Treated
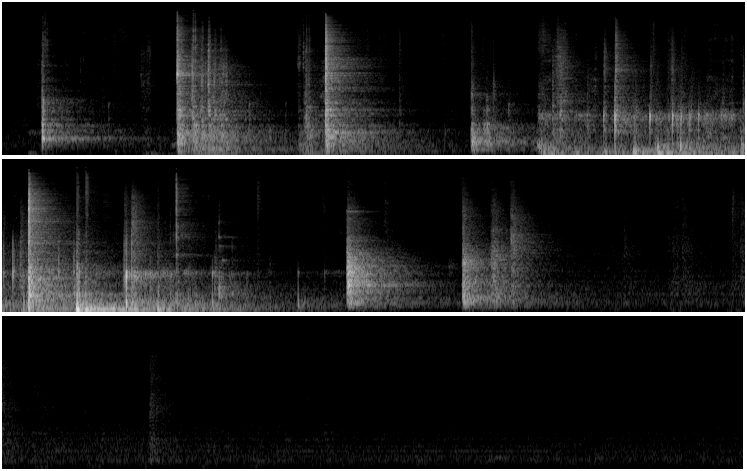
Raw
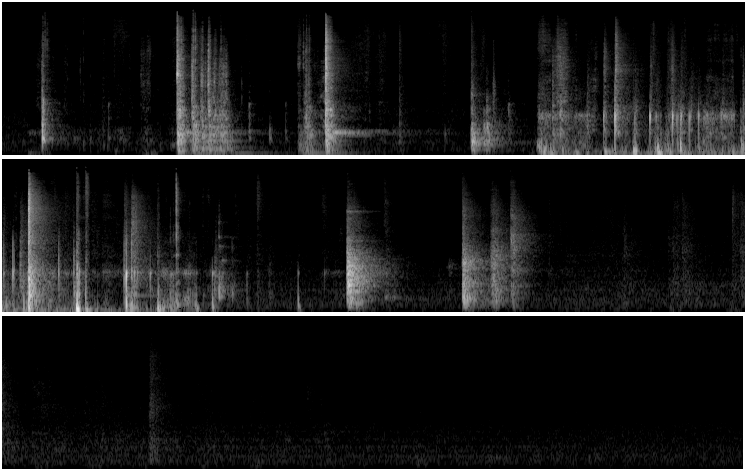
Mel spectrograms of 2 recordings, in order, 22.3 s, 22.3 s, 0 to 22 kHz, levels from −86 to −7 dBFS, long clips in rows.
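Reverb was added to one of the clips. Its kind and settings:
rectangular room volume 1,700 cubic metres, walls mixed, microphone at 0.87 metres
level −3.5 dB

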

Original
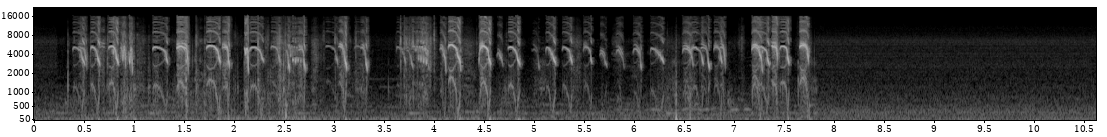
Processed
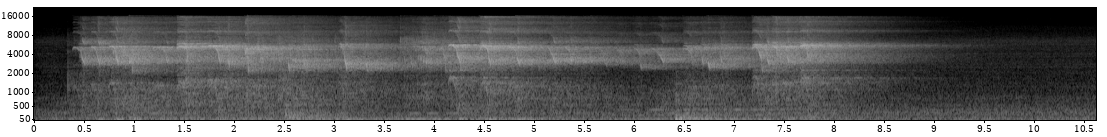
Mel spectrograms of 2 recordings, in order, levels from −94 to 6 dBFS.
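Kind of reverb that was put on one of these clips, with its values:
dense smooth reverb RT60 2.9 s, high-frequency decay 0.85×, DRR −6.5 dB
level −6 dB

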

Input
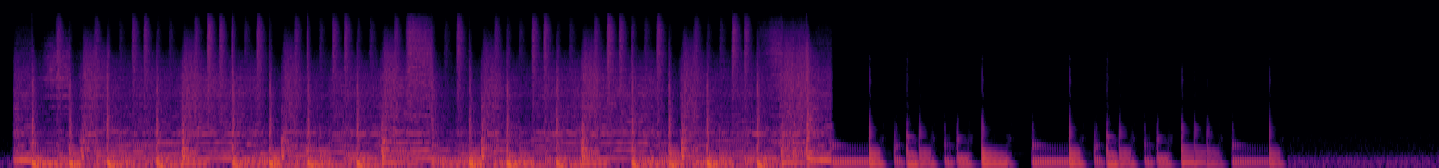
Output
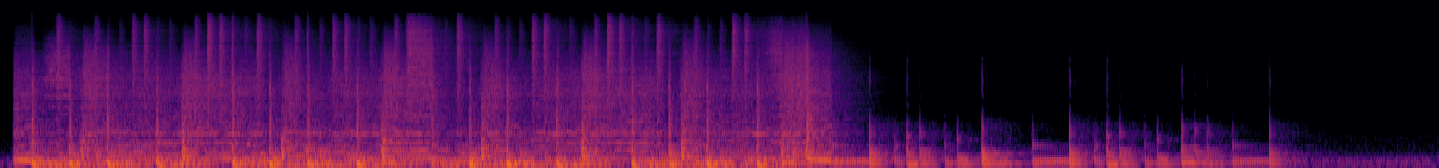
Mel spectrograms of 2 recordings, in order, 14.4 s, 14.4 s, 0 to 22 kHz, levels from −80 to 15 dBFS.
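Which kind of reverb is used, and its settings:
four-comb reverb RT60 1.5 s, combs from 31 ms, DRR 9 dB
level +3 dB

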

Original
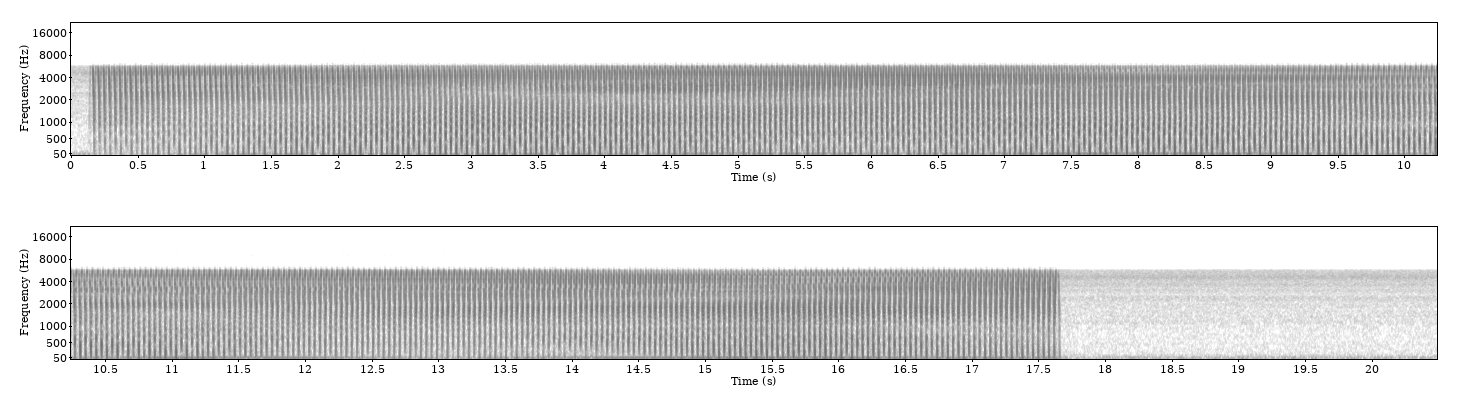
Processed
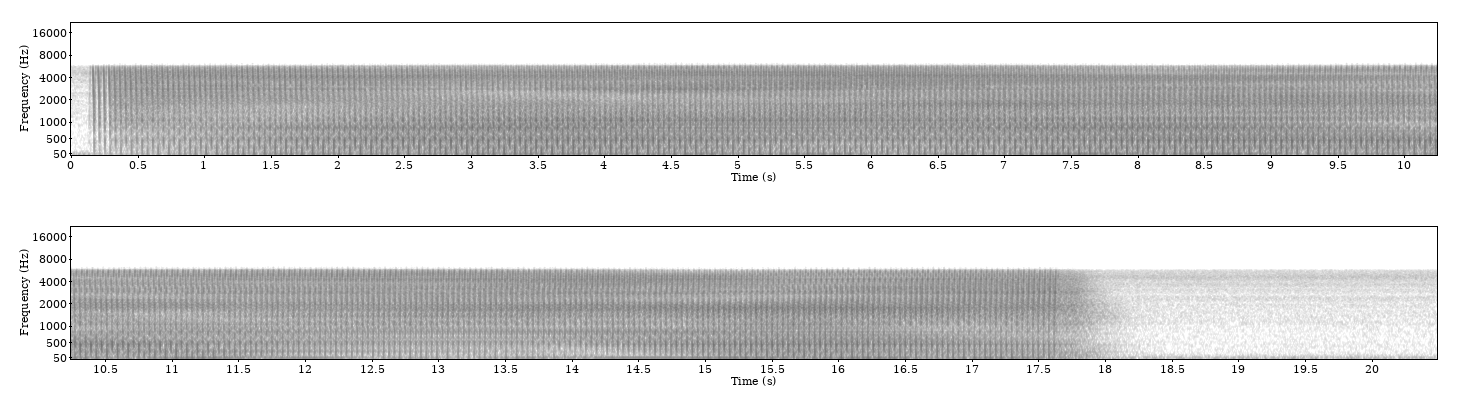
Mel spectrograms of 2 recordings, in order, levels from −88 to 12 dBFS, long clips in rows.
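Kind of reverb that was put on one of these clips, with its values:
dense smooth reverb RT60 1.1 s, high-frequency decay 0.65×, pre-delay 115 ms, DRR 4 dB
level −4 dB

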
